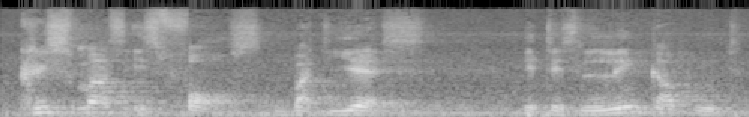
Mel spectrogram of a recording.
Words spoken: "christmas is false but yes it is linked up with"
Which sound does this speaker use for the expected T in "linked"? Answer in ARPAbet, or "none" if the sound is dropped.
none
